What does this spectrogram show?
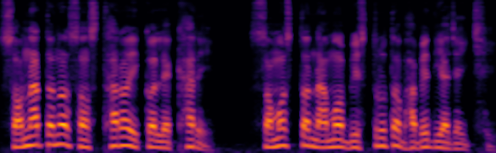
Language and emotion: Odia, neutral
